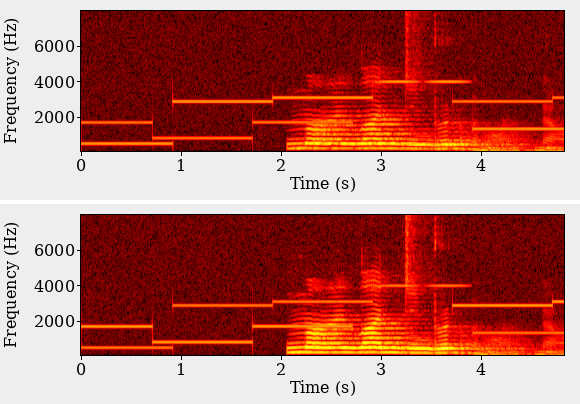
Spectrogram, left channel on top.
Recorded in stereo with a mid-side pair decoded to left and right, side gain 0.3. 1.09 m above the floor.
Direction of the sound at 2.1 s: 65° right.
